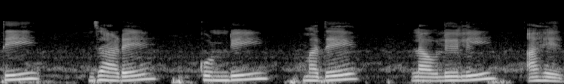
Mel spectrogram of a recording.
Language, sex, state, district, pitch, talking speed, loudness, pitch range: Marathi, female, Maharashtra, Mumbai Suburban, 200 Hz, 65 wpm, -17 LUFS, 185-245 Hz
